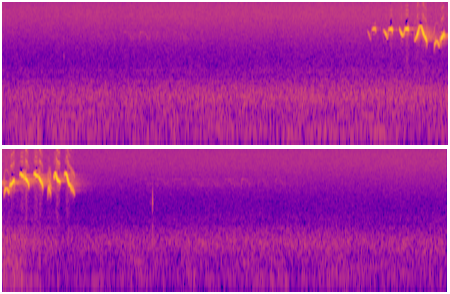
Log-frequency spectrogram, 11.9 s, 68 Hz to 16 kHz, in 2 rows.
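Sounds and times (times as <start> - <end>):
red-faced warbler singing while flying from tree to tree: 4.9 - 7.0.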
